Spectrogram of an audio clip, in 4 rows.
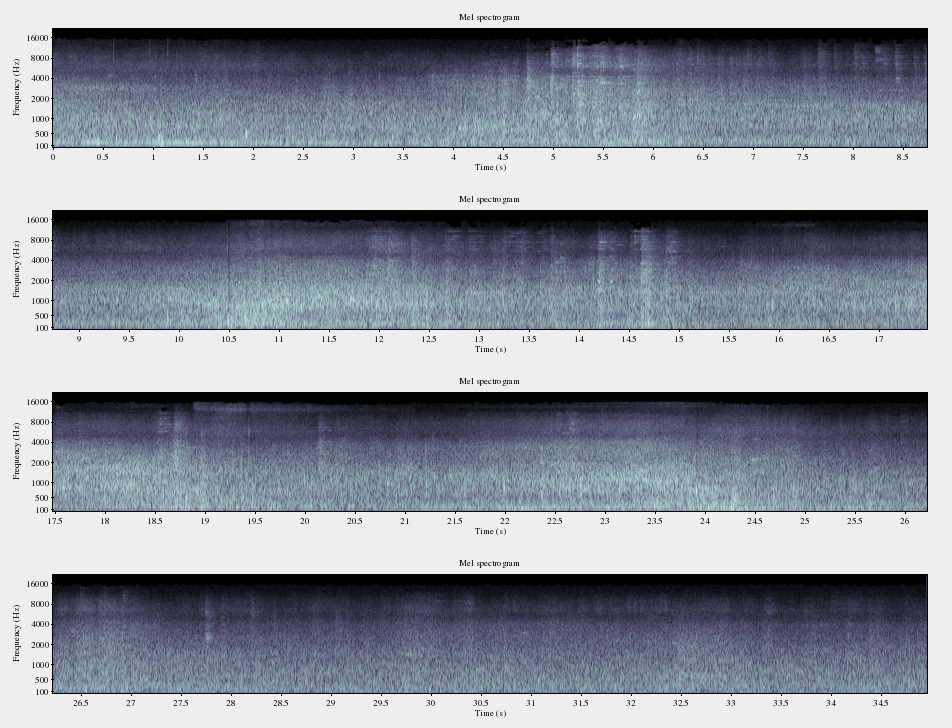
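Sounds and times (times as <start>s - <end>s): freight train wheels rumbling and clicking: 0.0s - 34.9s.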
